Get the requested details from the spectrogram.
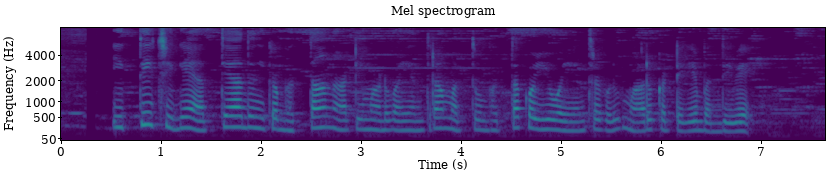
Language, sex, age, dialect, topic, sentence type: Kannada, female, 31-35, Mysore Kannada, agriculture, statement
